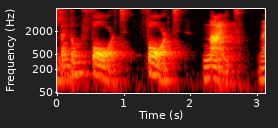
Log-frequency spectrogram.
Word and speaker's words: Fortnite: E a pronúncia dela a primeira palavra é tônica, então é fort, lembrando que os dois T são mudos, tá? Então, fort, night.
